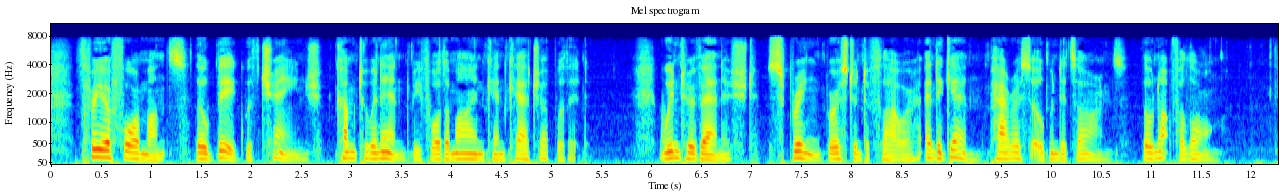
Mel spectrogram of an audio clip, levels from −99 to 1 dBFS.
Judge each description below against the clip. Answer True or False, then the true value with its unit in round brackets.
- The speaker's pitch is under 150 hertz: True (140 Hz)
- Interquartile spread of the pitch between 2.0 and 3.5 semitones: True (2.8 semitones)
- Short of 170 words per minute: False (175 wpm)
